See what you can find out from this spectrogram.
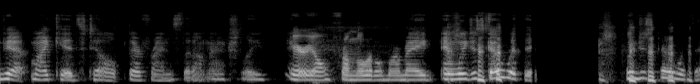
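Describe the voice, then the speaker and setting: A woman speaks in a Southern accent at a moderate pace. Her loudness swings widely. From Virginia, US South. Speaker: mortician and amateur actor. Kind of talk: interview.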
